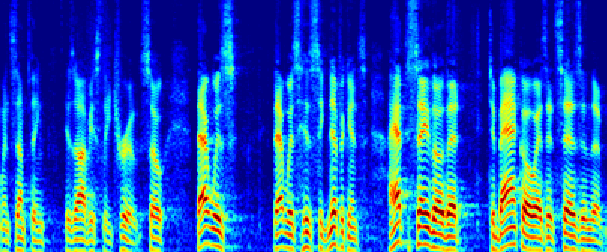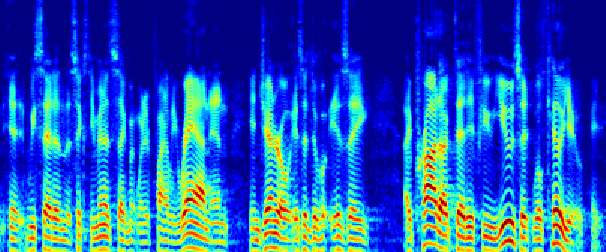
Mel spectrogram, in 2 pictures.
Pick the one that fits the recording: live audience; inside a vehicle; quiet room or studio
live audience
